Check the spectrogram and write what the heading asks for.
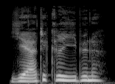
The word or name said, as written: hjertegribende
